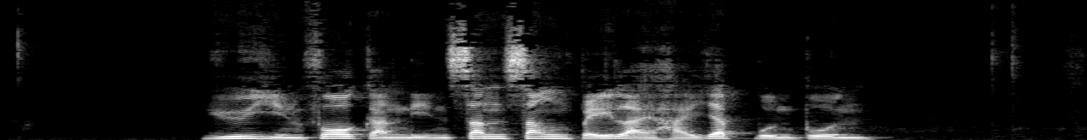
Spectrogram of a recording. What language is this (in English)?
Cantonese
